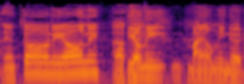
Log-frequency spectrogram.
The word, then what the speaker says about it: Antonioni: it's the Italian director Michelangelo antonioni I think you got it got it antonioni the only my only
